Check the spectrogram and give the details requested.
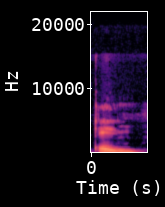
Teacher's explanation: قاف کو موٹا پڑھنا ہے، موٹا کرنے کے لیے زبان کا بیچ بھی اٹھائیں گے۔ یہ واو لین ہے، واو مدہ نہیں ہے۔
